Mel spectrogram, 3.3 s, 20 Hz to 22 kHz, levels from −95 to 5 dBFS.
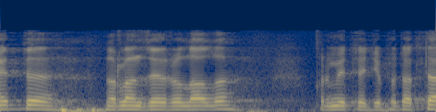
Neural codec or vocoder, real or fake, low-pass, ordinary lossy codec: autoencoder, 48 kHz, 32 numbers a frame, DAC-VAE, trained on Japanese speech; fake; 7.2 kHz; none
